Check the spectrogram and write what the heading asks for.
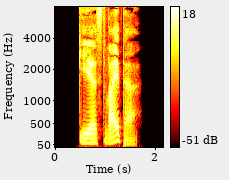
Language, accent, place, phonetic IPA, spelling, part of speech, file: German, Germany, Berlin, [ˌɡeːəst ˈvaɪ̯tɐ], gehest weiter, verb, De-gehest weiter.ogg
- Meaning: second-person singular subjunctive I of weitergehen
